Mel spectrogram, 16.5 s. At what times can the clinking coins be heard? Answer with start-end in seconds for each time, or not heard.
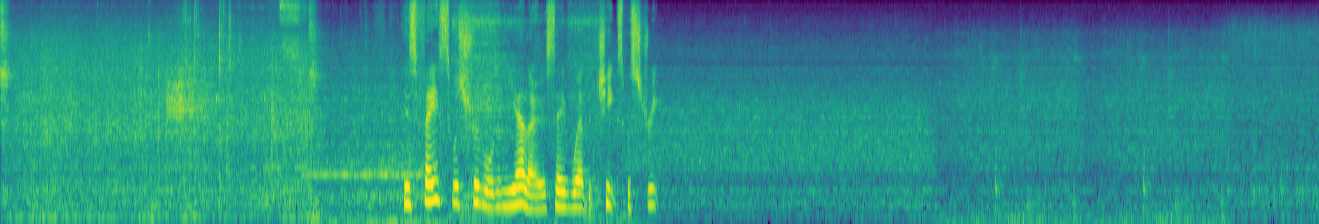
2.2-3.0.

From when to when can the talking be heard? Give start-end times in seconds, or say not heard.
5.0-8.2.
